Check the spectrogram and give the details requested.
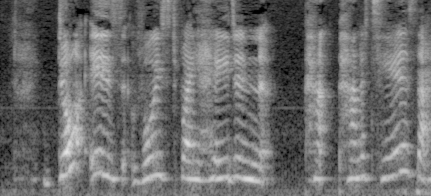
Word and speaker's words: Panettiere: Dot is voiced by Hayden Panettiere, is that how you say her name?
